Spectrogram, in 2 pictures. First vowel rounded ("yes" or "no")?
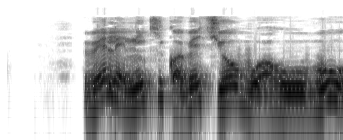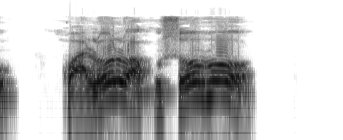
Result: no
